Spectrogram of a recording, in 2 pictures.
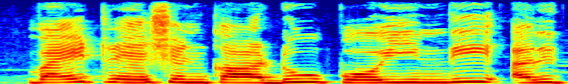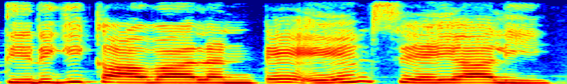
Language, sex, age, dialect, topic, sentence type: Telugu, female, 18-24, Southern, banking, question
